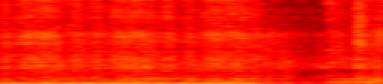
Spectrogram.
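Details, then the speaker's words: Manual washing machine spin test after a gearbox replacement for a cracking noise while spinning: steady, smooth low motor hum winding down, no cracking or grinding; quiet and running normally again. "anan okay ang tahimik hindi okay lang testing na natin to"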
